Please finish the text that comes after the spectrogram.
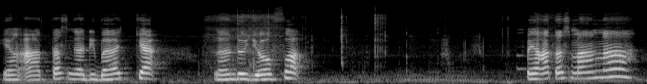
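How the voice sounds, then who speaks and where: Woman in her thirties, live stream host, high voice, unhurried, reads viewer comments aloud, casual chat. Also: pushed and bright, slight background noise. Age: 30s. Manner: chatty, reads out viewer names and answers them.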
